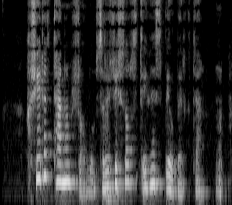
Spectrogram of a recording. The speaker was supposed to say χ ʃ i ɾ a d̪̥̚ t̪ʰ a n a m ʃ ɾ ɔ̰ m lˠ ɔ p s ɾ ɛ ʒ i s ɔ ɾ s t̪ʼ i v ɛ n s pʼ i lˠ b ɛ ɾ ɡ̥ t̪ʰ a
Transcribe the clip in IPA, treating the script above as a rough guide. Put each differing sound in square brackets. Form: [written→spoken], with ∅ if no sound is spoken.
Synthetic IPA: χ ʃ i ɾ a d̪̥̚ t̪ʰ a n a m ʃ ɾ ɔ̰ m lˠ ɔ p s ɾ ɛ ʒ i s ɔ ɾ s t̪ʼ i v ɛ n s pʼ i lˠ b ɛ ɾ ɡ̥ t̪ʰ a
